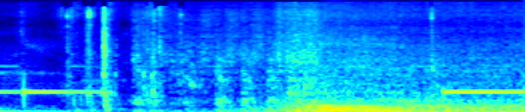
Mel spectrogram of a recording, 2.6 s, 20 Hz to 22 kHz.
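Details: 2013 Chevy Malibu crank-no-start, no fuel due to blown 20 A fuse feeding fuel pump module, fuse replaced: a few clicks, then short crank catching quickly into a steady even idle.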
